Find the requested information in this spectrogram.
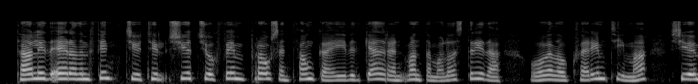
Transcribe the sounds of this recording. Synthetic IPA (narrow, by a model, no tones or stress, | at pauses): t̪ʰaːlɪðɛɾaðʏmfɪm̥t̪ʰjʏt̪ʰɪlsjœːt̪ʰʏɔɣfɪmpʰɾoːwsɛn̥t̪fawŋkaeːjɪvɪðcɛðɾɛnvant̪amawlaðast̪ɾiːða | ɔɣaðawkʰvɛɾjʏmt̪ʰiːma | sjɛːʏ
